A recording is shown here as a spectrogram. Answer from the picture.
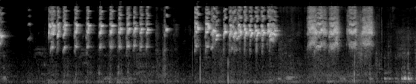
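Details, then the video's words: A lovebird colony bursting into sound after a near-silent start: a rapid series of about a dozen piercing chirps, then overlapping twitters and loud harsh screeches near the end. "Love bird colony"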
